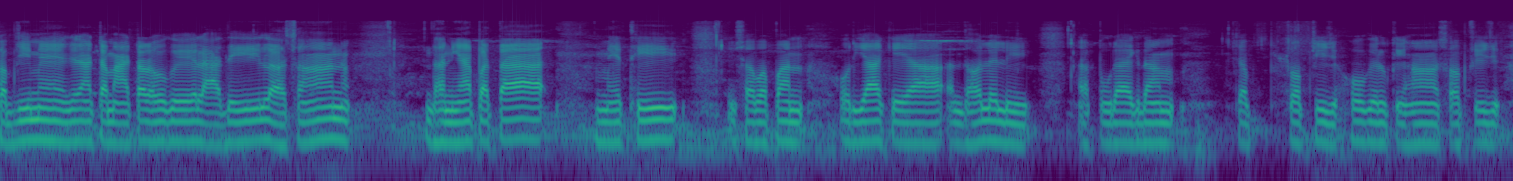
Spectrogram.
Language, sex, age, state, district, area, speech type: Maithili, male, 30-45, Bihar, Sitamarhi, urban, spontaneous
